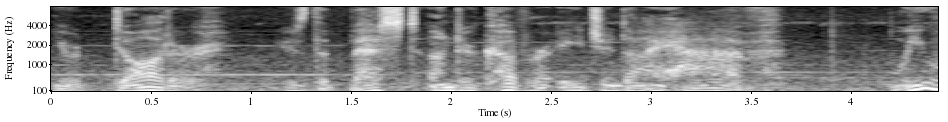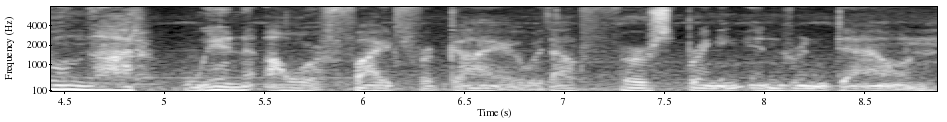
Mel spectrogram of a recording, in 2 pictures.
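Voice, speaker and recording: An actor playing a stern, wounded veteran werewolf leader in a video game, grave and measured with a breathy, weary voice. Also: male voice, sits low. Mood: stern, firm. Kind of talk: video game cutscene acting. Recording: loud background noise.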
